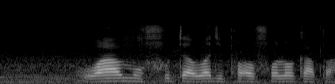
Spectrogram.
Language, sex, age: Southern Sotho, male, 20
